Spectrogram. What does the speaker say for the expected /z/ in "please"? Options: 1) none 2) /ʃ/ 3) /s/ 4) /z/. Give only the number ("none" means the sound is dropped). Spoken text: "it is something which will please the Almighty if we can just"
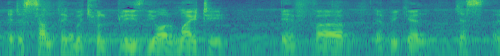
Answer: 4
